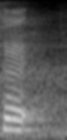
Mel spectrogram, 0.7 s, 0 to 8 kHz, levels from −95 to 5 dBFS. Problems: constant background noise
